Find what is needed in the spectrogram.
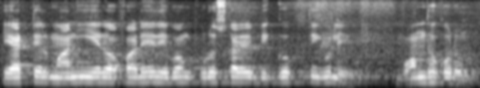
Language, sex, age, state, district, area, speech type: Bengali, male, 45-60, West Bengal, South 24 Parganas, urban, read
